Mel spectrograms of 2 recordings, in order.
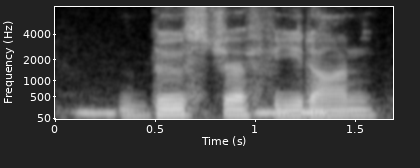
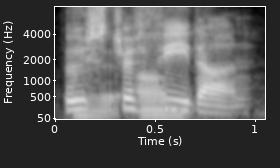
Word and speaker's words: boustrophedon: Boustrophedon. Am I saying it correctly? Yes. Boustrophedon.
